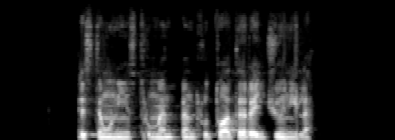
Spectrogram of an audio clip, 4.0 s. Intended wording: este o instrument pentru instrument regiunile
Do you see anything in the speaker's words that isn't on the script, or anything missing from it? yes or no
yes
